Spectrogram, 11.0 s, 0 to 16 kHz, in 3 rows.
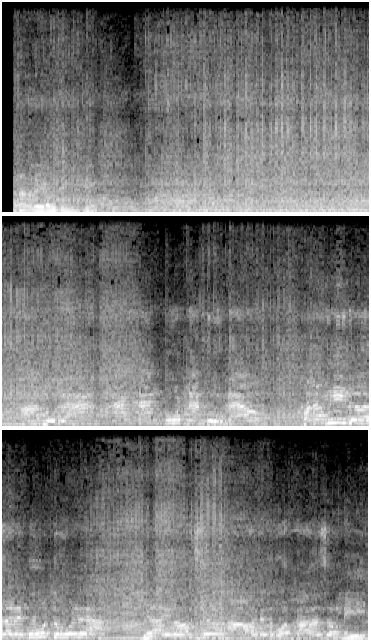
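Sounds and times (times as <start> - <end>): motorcycle engine running: 0.1 - 11.0.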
